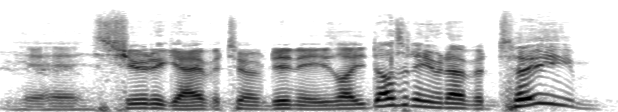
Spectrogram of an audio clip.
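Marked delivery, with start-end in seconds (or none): 1.7-2.8 terrible put-on New Zealand accent, very high pitch. Retell on a show what someone said about another man, in a bad Kiwi accent. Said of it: "that is the worst Kiwi accent I've ever heard".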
